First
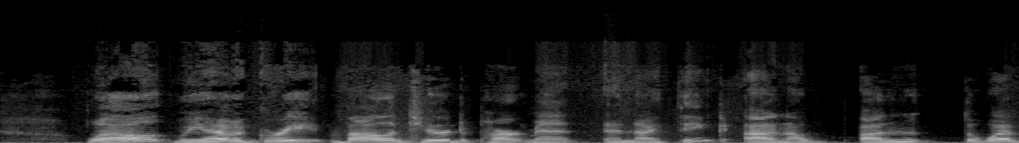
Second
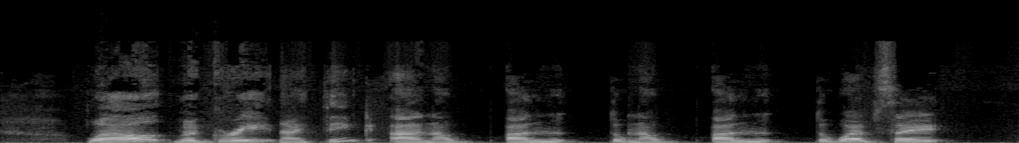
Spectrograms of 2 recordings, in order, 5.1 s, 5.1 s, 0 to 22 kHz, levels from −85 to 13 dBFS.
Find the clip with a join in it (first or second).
second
